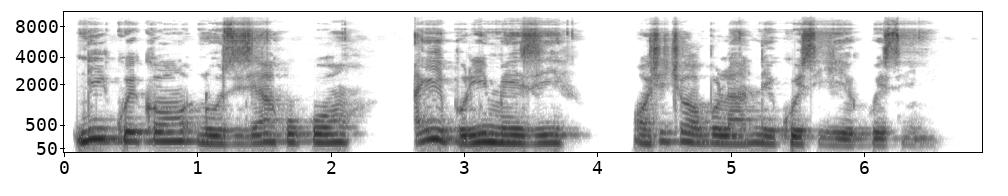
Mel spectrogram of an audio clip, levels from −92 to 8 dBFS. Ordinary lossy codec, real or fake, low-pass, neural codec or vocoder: none; real; 9.9 kHz; none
